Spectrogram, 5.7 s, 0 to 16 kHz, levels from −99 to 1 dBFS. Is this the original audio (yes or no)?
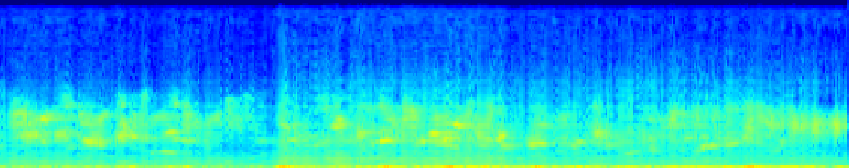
no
